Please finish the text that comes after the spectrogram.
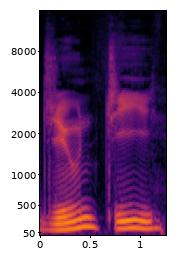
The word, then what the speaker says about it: Jun: the ek9 built by you say it like June G or j-u-n very famous in the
